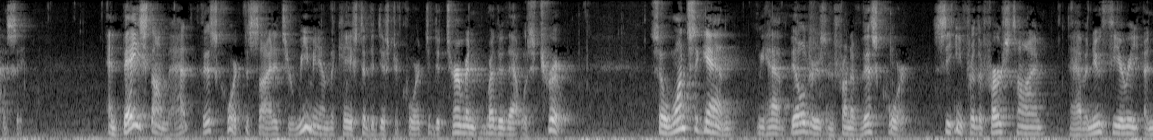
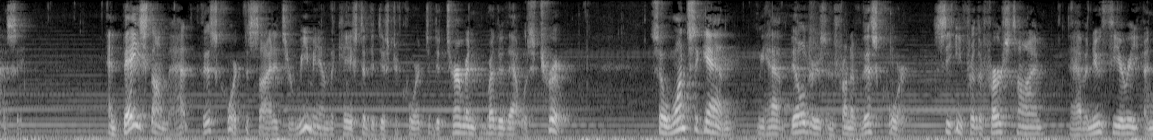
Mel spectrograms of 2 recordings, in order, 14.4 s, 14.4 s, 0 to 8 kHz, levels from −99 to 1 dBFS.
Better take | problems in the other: first | background sound (Wind instrument, woodwind instrument + Musical instrument); 15 dB below the speech

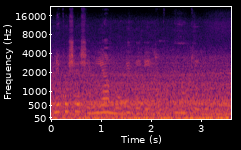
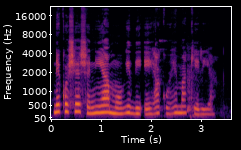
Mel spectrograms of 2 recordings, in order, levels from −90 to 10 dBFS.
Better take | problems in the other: second | background sound (Accelerating, revving, vroom); 5 dB above the speech

